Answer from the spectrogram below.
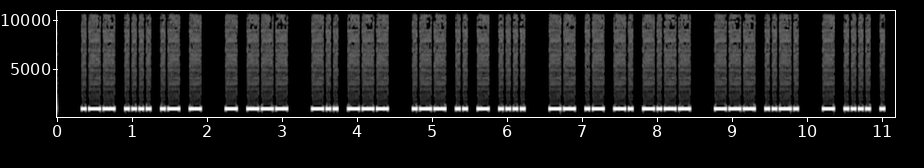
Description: Morse code, heard as a keyed tone, about 25 wpm, 1000 Hz. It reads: WHAT TO DO WITH MANY OF THE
